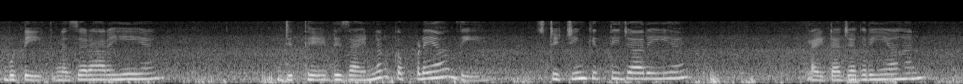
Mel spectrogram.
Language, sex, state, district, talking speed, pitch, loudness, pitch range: Punjabi, female, Punjab, Kapurthala, 110 wpm, 245 Hz, -15 LUFS, 220-280 Hz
